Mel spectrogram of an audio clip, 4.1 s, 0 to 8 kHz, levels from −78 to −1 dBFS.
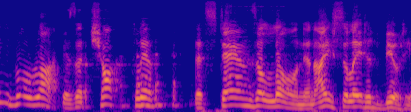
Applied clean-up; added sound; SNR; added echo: neural mask model DeepFilterNet 3.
